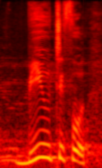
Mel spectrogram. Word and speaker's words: beautiful: No, beautiful. As I said, the T is sounded beautiful.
